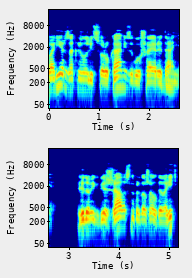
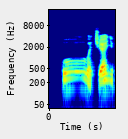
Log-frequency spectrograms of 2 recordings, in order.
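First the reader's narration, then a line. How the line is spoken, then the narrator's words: Whisper. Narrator (Russian): прошептал Лавальер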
